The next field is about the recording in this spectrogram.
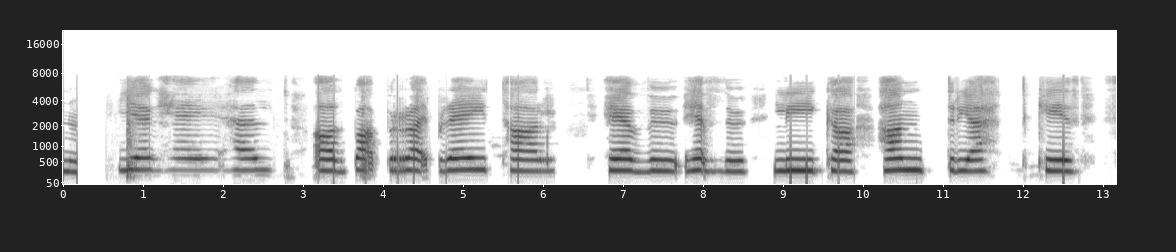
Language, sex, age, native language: Icelandic, female, 12, Icelandic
